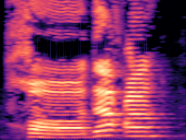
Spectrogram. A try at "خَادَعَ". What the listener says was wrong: اس کو ہم الف کی طرح نہیں پڑھیں گے.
